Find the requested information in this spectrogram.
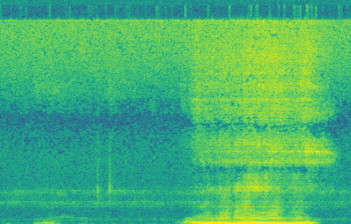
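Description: A brief soft low sound, then one long, loud, rumbling snore on a single drawn breath with a steady buzzing low tone.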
